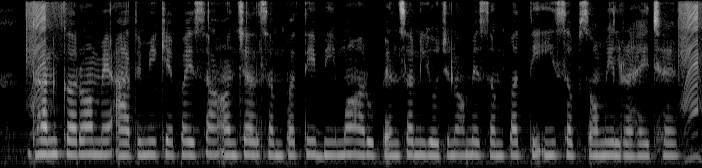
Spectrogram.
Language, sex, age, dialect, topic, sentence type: Maithili, female, 18-24, Angika, banking, statement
